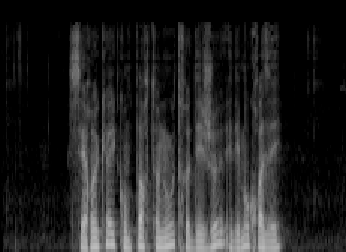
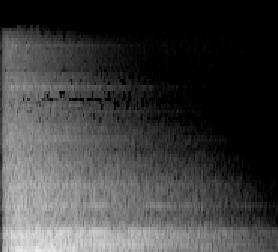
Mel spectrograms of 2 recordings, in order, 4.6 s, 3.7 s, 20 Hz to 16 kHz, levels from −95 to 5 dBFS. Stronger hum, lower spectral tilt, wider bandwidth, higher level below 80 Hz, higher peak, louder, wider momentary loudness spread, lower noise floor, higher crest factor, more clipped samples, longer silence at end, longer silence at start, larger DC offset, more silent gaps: neither; about the same, -8 dB/octave vs -8.5 dB/octave; first, 11 kHz vs 8.8 kHz; second, -52 dBFS vs -18 dBFS; second, -12 dBFS vs 0 dBFS; second, -30 LUFS vs -13 LUFS; second, 7 LU vs 22 LU; first, -75 dBFS vs -57 dBFS; about the same, 18 dB vs 14 dB; second, under 0.1% vs 0.2%; second, 0.85 s vs 1.3 s; first, 0.95 s vs 0 s; neither; neither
